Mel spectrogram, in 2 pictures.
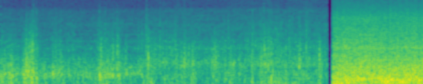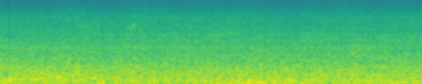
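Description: A train runs toward Tarapith past tall palm trees and waterlogged monsoon fields, first as a quieter rhythmic clatter, then abruptly as a loud, continuous roar of wheels and carriages close by.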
